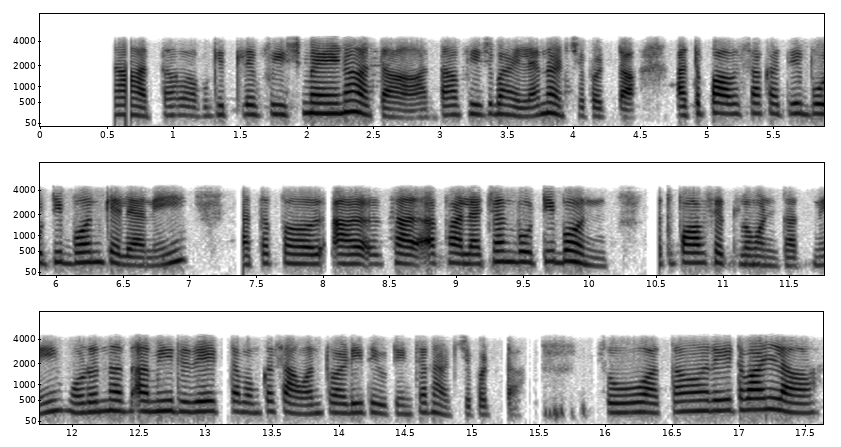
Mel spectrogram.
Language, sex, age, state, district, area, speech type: Goan Konkani, female, 30-45, Goa, Bardez, urban, conversation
